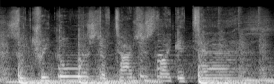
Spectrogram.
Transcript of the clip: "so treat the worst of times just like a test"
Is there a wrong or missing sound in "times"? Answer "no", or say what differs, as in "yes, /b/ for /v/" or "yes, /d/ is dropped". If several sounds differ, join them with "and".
yes, /z/ is dropped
